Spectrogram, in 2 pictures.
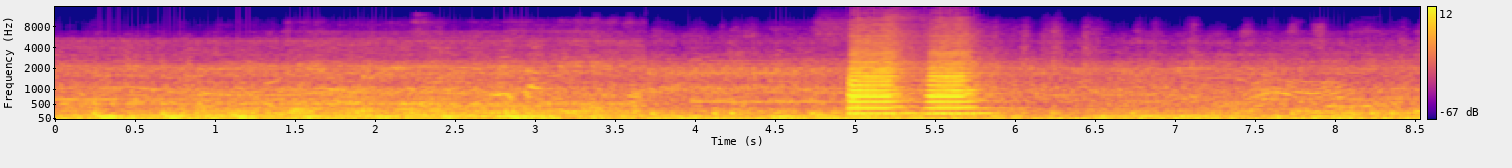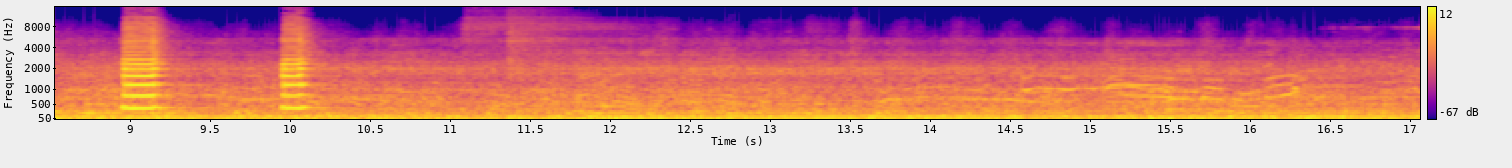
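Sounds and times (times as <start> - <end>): lorry air horn blasts: 5.0 - 6.0, 9.0 - 9.4, 10.0 - 10.3
short higher horn toots: 5.0 - 6.0, 9.0 - 9.4, 10.0 - 10.3.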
